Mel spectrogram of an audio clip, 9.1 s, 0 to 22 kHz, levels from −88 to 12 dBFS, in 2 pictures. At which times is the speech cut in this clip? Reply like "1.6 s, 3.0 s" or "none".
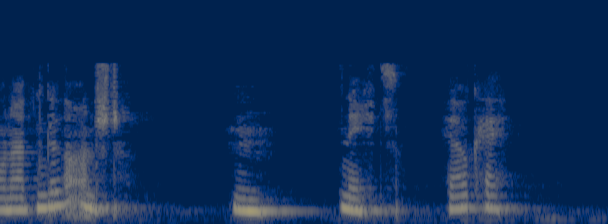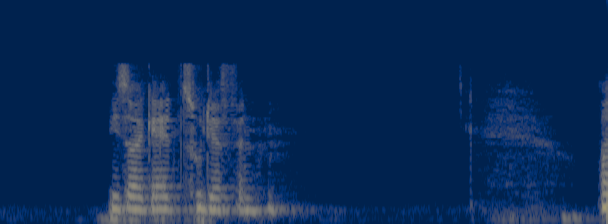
none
